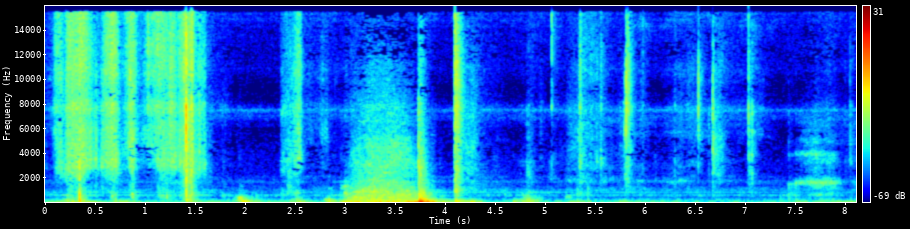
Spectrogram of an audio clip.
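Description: Light handling noises: the rustle and snap of a disposable glove being pulled on, scattered small clicks, and one sharper thump a little under four seconds in.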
